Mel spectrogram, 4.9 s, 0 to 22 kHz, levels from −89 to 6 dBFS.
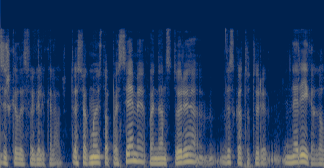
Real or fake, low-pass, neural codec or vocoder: real; 10.8 kHz; none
